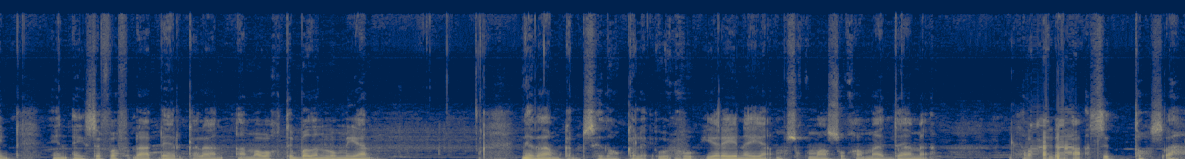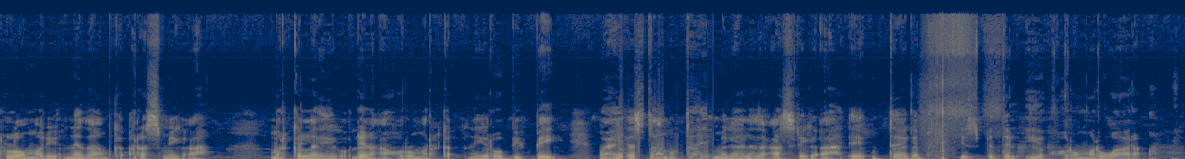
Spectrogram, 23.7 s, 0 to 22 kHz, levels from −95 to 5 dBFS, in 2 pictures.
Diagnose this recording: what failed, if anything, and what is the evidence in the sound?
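A rigid metallic buzz at 188 Hz appears in the speech from 10.26 to 11.01 s, before "toos ah loo mariyo", and from 18.04 to 18.99 s. This is robotic sound from repeated short buffers, likely a driver-stage underrun looping a roughly 5.3 ms chunk over most of the real audio.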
